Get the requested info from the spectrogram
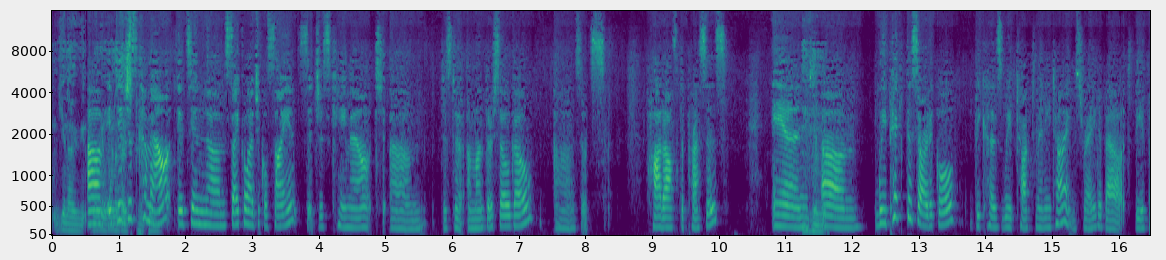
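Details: Adult speaker; Normal conversational speech.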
